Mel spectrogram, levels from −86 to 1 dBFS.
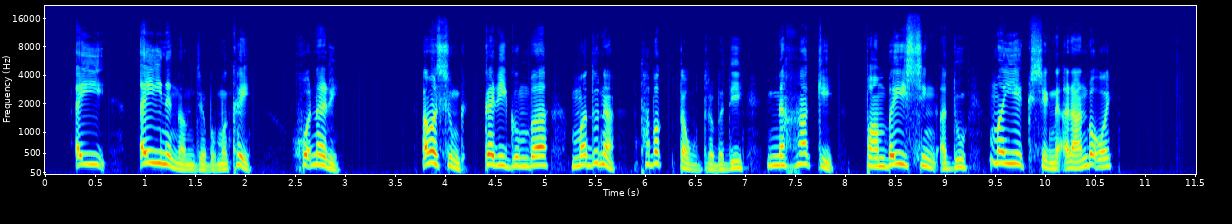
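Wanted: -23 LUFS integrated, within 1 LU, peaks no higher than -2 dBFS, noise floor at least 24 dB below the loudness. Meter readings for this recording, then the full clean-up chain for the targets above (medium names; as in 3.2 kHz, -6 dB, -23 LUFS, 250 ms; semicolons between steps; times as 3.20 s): tick rate 26 per s; loudness -29.5 LUFS; peak level -12.0 dBFS; loudness target -23.0 LUFS
-> de-click; trim +6.5 dB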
